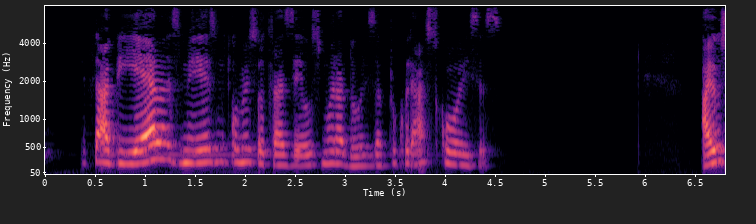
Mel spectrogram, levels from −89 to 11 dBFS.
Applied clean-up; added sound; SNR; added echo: neural mask model DeepFilterNet 3.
